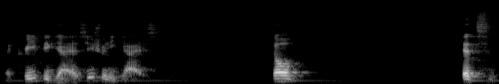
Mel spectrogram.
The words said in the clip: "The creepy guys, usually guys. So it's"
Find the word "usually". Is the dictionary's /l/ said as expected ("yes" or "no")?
no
